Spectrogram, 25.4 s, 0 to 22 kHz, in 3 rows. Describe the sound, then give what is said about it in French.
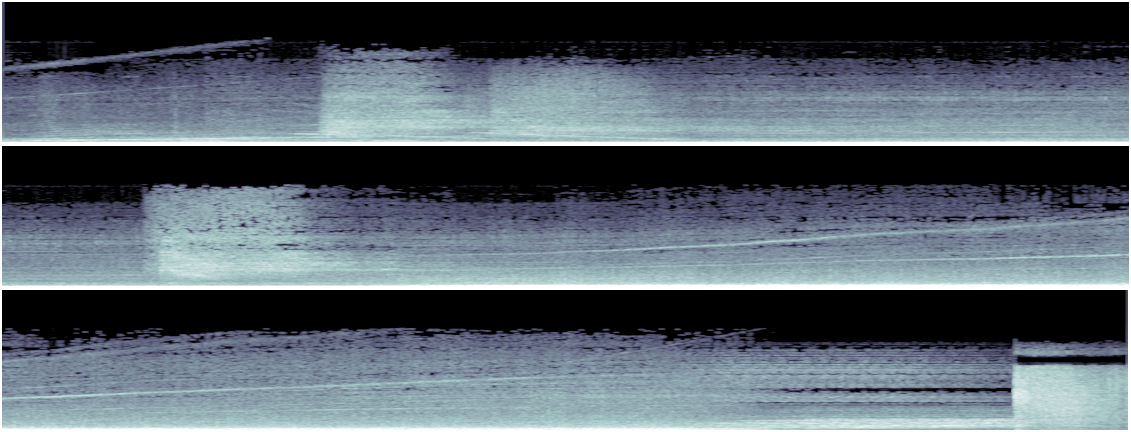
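A shimmering, rising sci-fi teleporter hum, energizing to teleport a targeted object into shuttle hangar 7, swells over a deep rumble, with glassy sweeping tones climbing higher and growing louder before cutting off abruptly near the end. “Téléportez l'objet ciblé dans le hangar à navette 7. Ok, verrouillé. Energizer.”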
